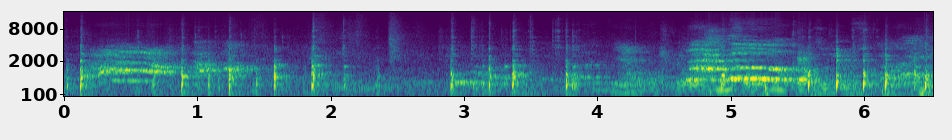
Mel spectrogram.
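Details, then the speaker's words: Differential for a 4x4 swap into a Calibra C20XE turbo, turned by hand after freeing a seized part; irregular sharp metallic clunks and rattles about three a second; ring gear found loose underneath: loose ring gear clunk. "Oh, it came loose No, sound is not good This is strange I don't think it can be loose like this"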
